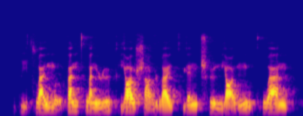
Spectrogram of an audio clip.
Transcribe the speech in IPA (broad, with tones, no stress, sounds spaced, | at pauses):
p i˨˦ t͡s w a˨˦ ɪ̯ m ɤ̰˨˩ f a˦ n kʰ w a˨ n ɻ ɻ̩˦ pʰ j ɑ˦ ʊ̯ ʂ ɑ̰˨˩ ʊ̯ ɻ w a˨˦ ɪ̯ pʰ ɥ ɛ˨˦ n ʈ͡ʂʰ ɻ̩˥˨ n̪ j ɑ̰˨˩ ʊ̯ n̪ u˥˨ kʰ w a˥˨ n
